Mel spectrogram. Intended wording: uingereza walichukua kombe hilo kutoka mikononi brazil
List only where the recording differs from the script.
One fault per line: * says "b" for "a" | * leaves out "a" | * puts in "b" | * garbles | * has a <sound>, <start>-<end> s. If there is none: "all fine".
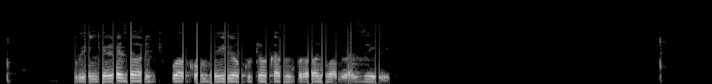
* puts in "mwa"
